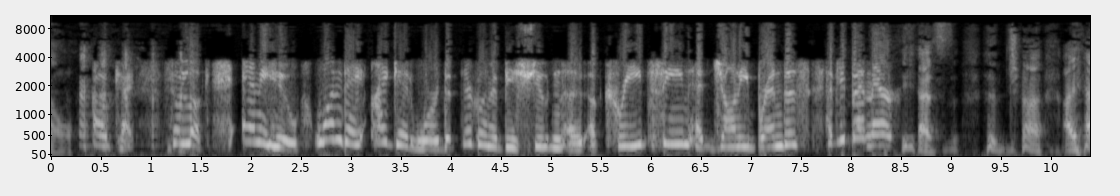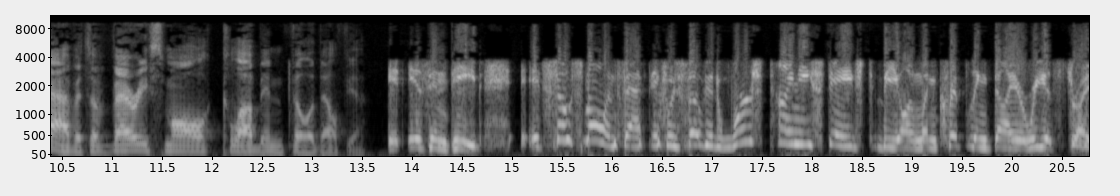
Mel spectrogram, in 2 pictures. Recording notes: call in from jail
